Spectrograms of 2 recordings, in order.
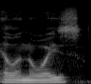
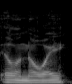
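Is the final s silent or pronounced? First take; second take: pronounced; silent. First: The final s is pronounced. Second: The final s is silent. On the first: The speaker calls it wrong. "And not Illinois" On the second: The speaker calls it right. "You noticed how I said Illinois?"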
